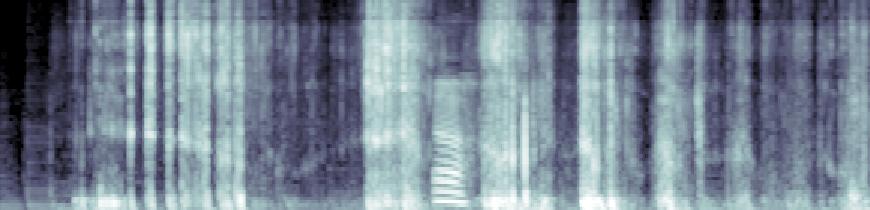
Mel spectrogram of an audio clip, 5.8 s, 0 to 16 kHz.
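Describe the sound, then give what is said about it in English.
A voice mimics rapid, repeated crunching of a single Cheez-It cracker being chewed, a quick series of sharp, crackly bites with a brief voiced hum mixed in, fairly loud and unbroken by speech. “he'll take one Cheez-It and he'll bite it 6,000 or 7,000 times”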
